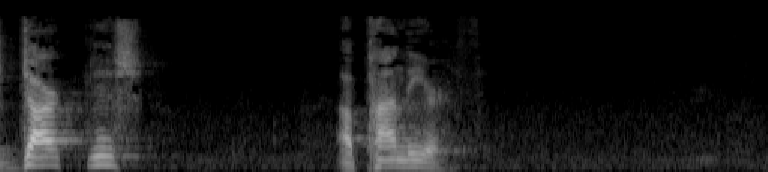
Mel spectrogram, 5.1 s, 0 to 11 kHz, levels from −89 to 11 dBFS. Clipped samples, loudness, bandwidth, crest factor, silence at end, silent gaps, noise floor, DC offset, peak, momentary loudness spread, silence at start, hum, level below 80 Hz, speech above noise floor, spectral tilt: under 0.1%; -29 LUFS; 7.6 kHz; 24 dB; 2.15 s; none; -72 dBFS; under 0.1%; -8 dBFS; 16 LU; 0 s; none; -76 dBFS; 43 dB; -4.5 dB/octave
